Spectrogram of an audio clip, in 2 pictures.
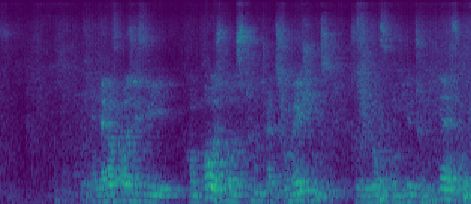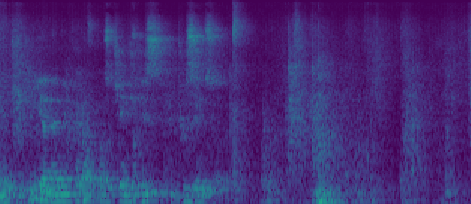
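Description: A man lectures calmly in an echoing room, heard through a microphone.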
